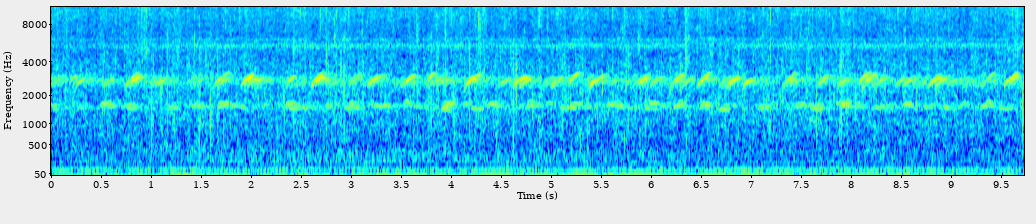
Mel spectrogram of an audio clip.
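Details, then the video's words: Coqui frogs calling in a tropical rain shower on the Big Island of Hawaii: a dense chorus of overlapping two-note chirps, a lower note followed by a higher rising one, repeated constantly over steady rain patter and dripping. "Tropical Rain & Coqui"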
